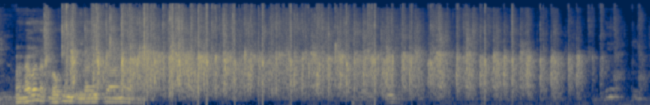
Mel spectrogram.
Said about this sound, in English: Let's clap.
